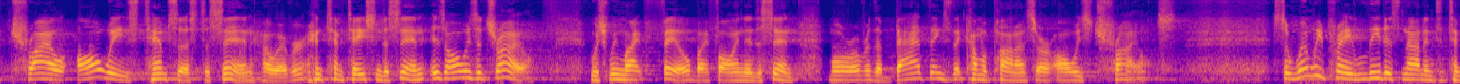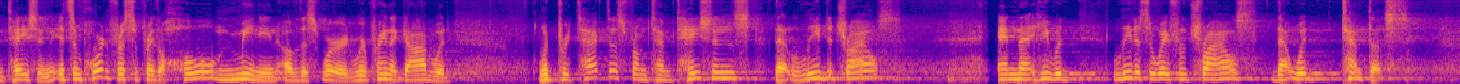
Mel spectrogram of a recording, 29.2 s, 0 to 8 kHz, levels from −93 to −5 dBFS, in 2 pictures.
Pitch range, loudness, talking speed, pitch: 170-215 Hz, -24 LUFS, 170 wpm, 190 Hz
